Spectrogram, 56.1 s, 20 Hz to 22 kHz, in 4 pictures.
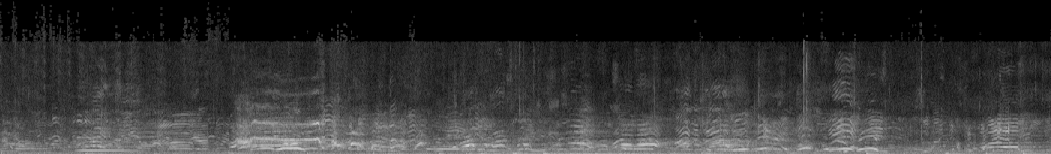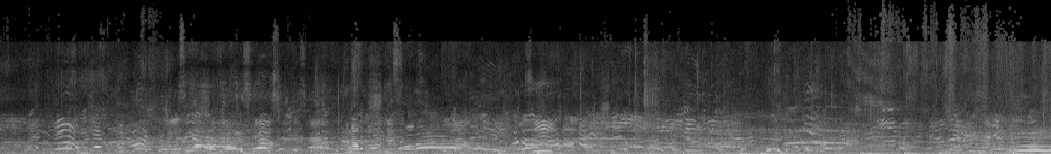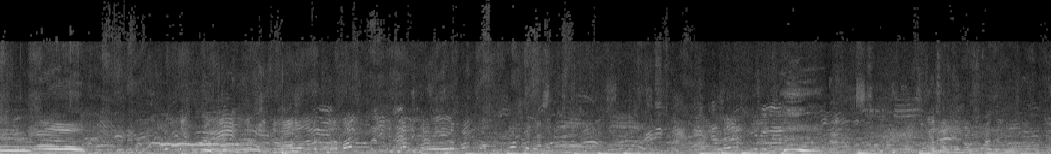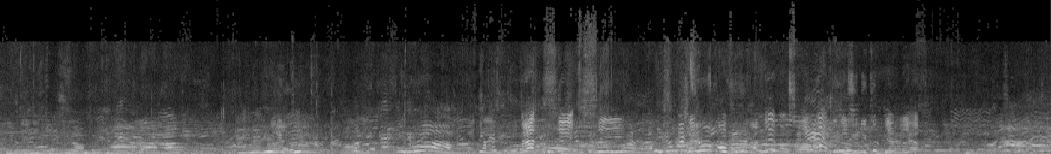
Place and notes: {"title": "Court-St.-Étienne, Belgique - Saint John's Eve fire in the Steiner school", "date": "2017-06-24 21:00:00", "description": "Into the Steiner school, people are celebrating the Saint John's Eve fire. Extremely important moment in 3:30 mn, very young children jump over the fire, in aim to burn some bad moments or their life, it's a precious gesture of purification.", "latitude": "50.65", "longitude": "4.59", "altitude": "127", "timezone": "Europe/Brussels"}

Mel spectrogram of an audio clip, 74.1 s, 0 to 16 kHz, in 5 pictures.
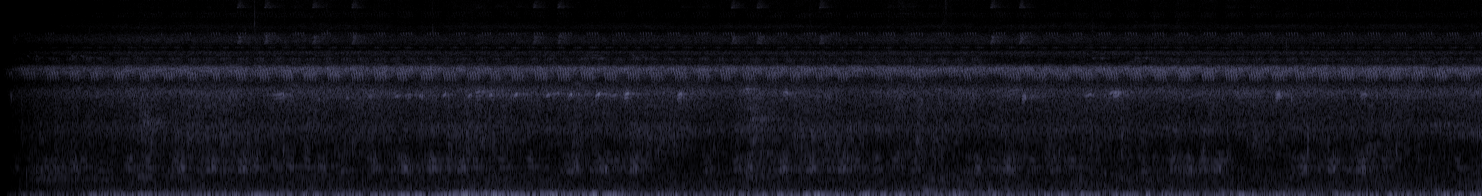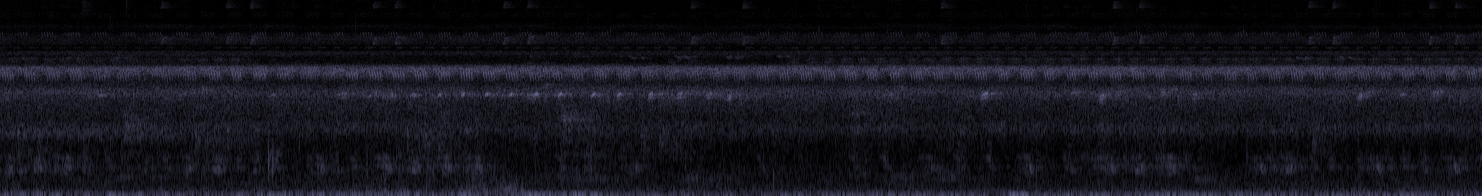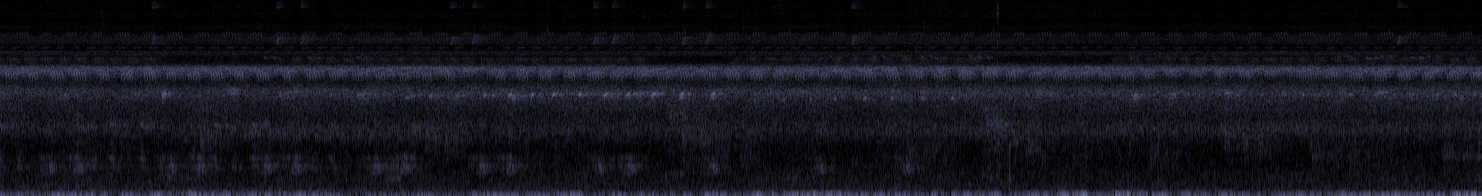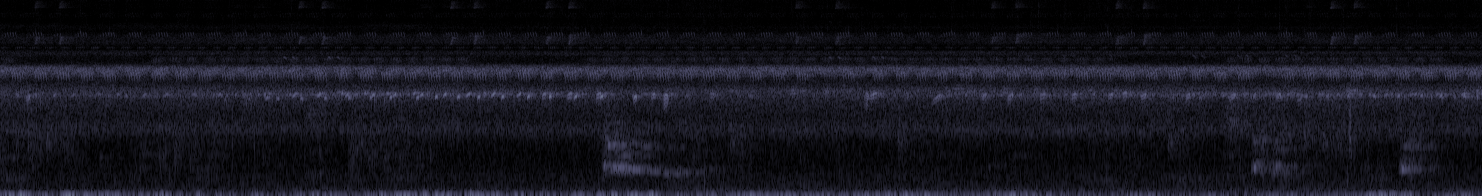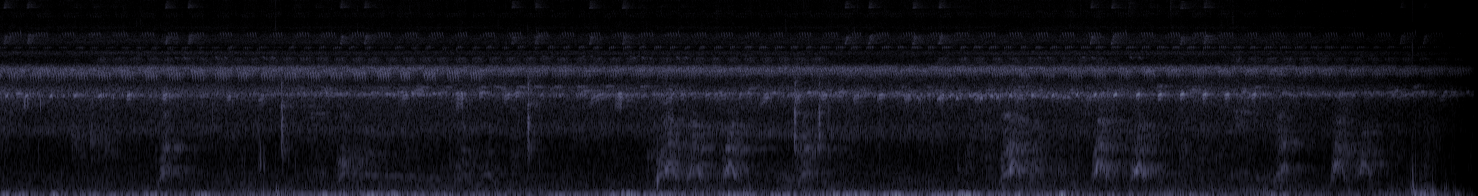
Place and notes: {"title": "江山樂活, 埔里鎮桃米里 - Mountain night", "date": "2016-06-07 19:33:00", "description": "Frog sounds, Insect sounds, Dogs barking", "latitude": "23.93", "longitude": "120.89", "altitude": "772", "timezone": "Asia/Taipei"}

